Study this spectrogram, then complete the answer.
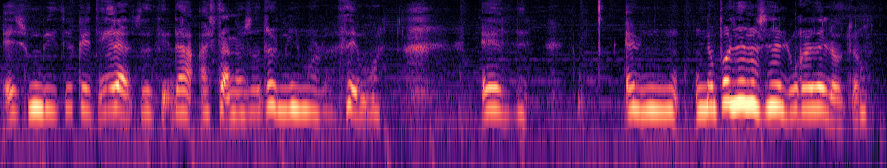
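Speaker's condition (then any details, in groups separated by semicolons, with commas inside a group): Cerebral palsy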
